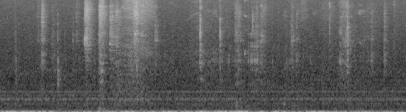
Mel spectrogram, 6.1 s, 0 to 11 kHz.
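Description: Scattered clicks and a short scrape, about two seconds in, from a plug-in circuit board being pressed and worked into its edge connector in an HP 4261A LCR meter, to seat it fully. A steady low hum runs underneath.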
